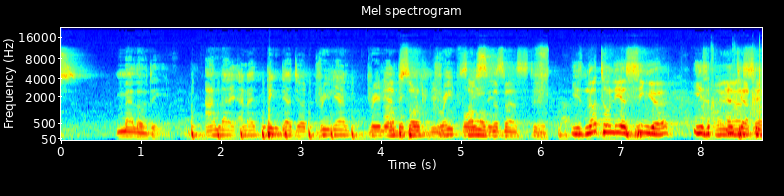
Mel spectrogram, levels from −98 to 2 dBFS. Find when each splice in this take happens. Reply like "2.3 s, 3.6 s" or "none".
5.9 s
